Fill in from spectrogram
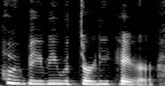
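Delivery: high, frantic mock panic over the hair; half-joking panicked squeal; retold panic. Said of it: "all I could think of was".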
